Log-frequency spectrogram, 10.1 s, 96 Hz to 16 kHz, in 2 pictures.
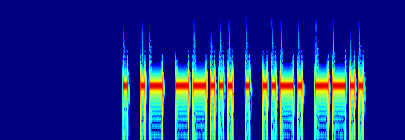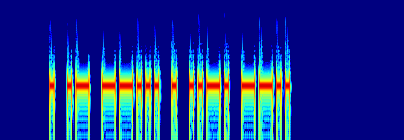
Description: Morse code, heard as a keyed tone, about 22 wpm, 700 Hz. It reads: EA7EFZ EA7EFZ
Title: DXCC-100 Call Signs - 6 Characters - Repeated 2x - 22wpm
